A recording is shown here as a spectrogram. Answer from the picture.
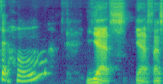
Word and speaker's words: HOM: so james is the author of do i pronounce at home yes yes that's how it's produced so home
